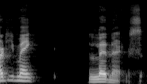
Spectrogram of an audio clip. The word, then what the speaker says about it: Linux: Linux.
